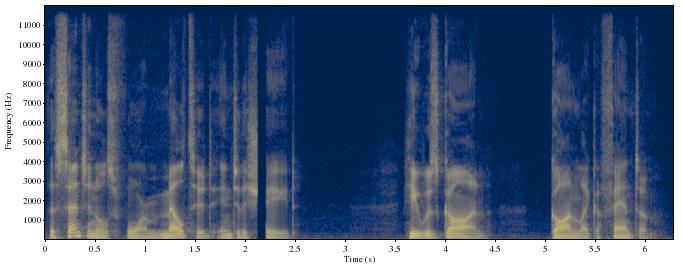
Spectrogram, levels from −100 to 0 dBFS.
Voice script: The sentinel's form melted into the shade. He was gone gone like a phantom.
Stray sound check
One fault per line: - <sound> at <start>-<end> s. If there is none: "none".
- dropout at 2.1-2.2 s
